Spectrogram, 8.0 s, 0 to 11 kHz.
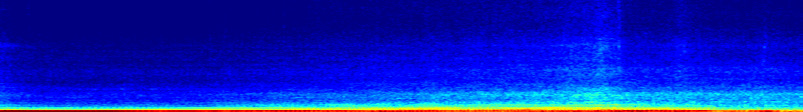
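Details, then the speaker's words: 1992 Ford Mustang GT 5.0 driven at steady cruise after swapping the blown rear end for a 3.73 rear end: deep, even engine rumble, pitch easing then holding, no knocks, clunks or whine; runs normally. "She runs good, real good."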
